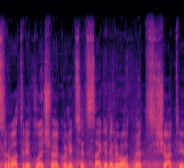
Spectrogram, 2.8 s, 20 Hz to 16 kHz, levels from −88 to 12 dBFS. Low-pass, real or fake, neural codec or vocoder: 14.4 kHz; fake; codec, 44.1 kHz, 7.8 kbps, Pupu-Codec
